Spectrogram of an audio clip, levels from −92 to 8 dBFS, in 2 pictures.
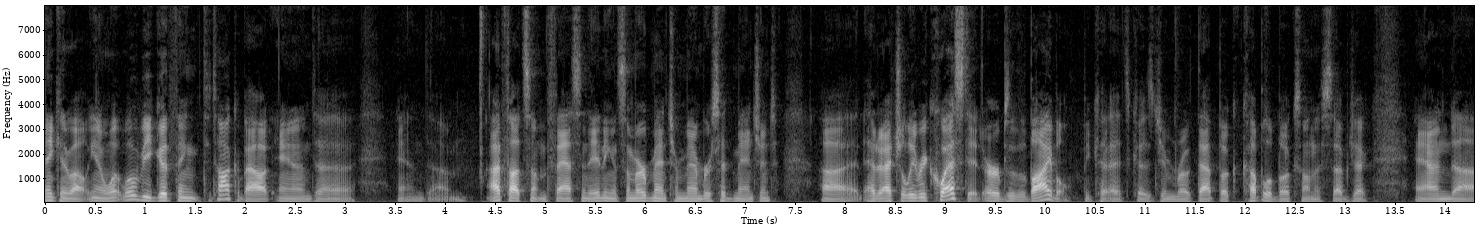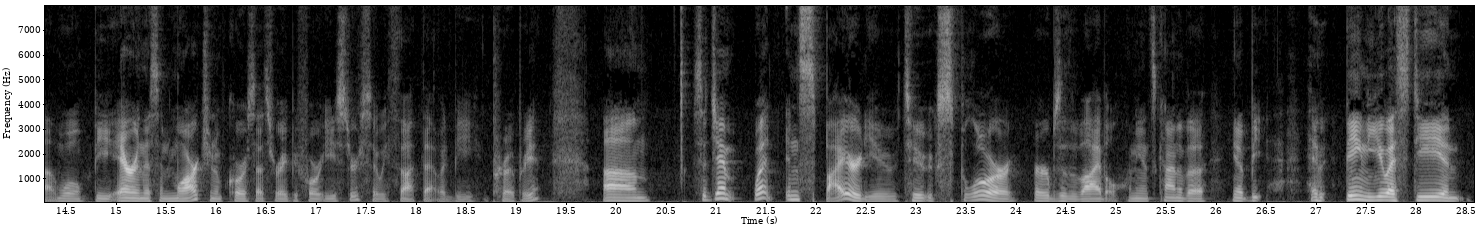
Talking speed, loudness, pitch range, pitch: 200 wpm, -24 LUFS, 100-125 Hz, 110 Hz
